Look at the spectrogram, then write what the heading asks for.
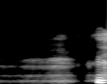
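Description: A breathy yawn rises slowly for about half a second, falls briefly quiet, then ends in a louder exhaling gasp with no talking.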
